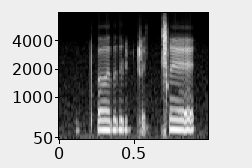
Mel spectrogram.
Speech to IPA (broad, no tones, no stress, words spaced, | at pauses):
pʼʌrɪʈə̰ ǀɛ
